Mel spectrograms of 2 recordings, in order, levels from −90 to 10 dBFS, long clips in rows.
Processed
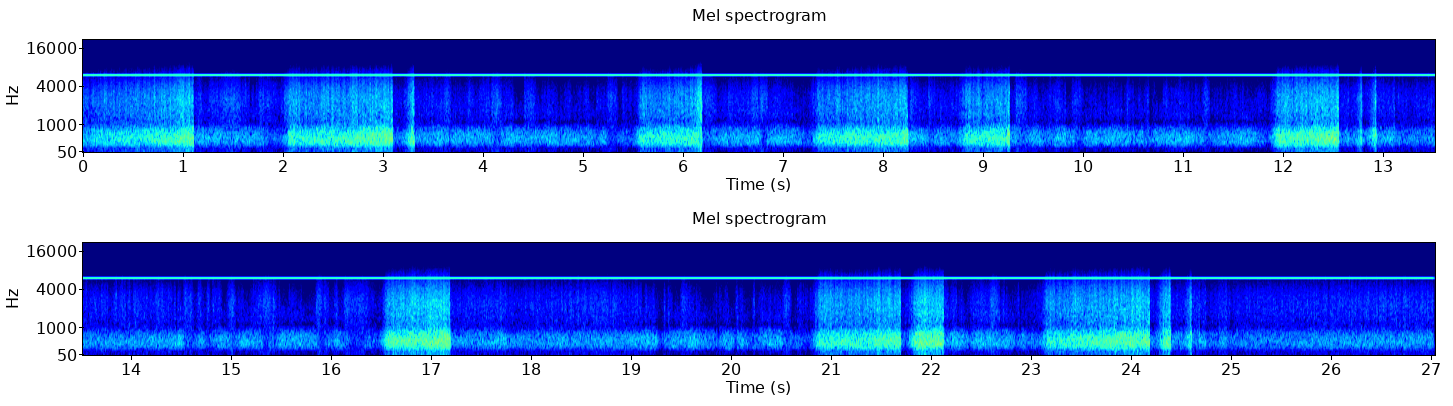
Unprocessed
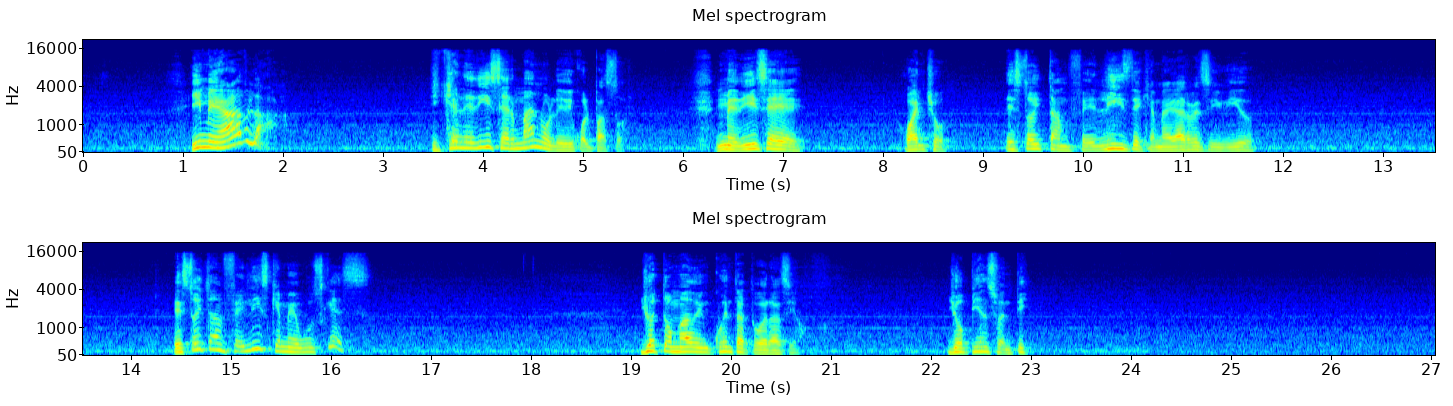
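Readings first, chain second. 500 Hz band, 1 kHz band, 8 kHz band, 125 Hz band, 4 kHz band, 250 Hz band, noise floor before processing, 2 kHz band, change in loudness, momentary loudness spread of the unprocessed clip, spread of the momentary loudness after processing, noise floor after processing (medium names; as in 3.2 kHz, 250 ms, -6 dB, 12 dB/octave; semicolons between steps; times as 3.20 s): -12.5 dB, -12.5 dB, +7.5 dB, -32.5 dB, -6.0 dB, -22.5 dB, -56 dBFS, -11.5 dB, -12.0 dB, 13 LU, 3 LU, -44 dBFS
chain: recorder AGC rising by 7 dB/s; comb 1.9 ms, depth 87%; noise-vocoded speech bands 2; compression 10:1, threshold -29 dBFS, peak gain reduction 17.5 dB; transient shaper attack -10 dB, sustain +10 dB; inverted gate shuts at -30 dBFS, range -26 dB; high-pass 220 Hz 12 dB/octave; tilt EQ +2 dB/octave; static phaser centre 460 Hz, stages 4; on a send: feedback delay 563 ms, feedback 37%, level -18.5 dB; on the sum: class-D stage that switches slowly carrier 6 kHz; trim +9 dB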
